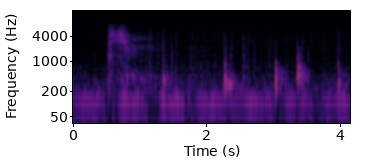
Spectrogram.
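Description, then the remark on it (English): Slow, uneven footsteps of a person backing up at gunpoint, about five soft thuds spaced irregularly, fairly quiet, after a brief rustling scuff, with a low steady hum underneath. “Start backing up. Go ahead, back up.”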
